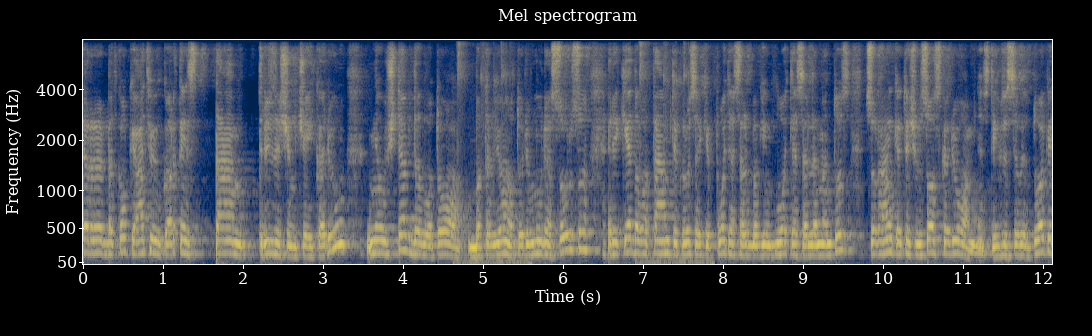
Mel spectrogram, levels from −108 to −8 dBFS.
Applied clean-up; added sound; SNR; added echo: neural separator model SepFormer DNS4.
